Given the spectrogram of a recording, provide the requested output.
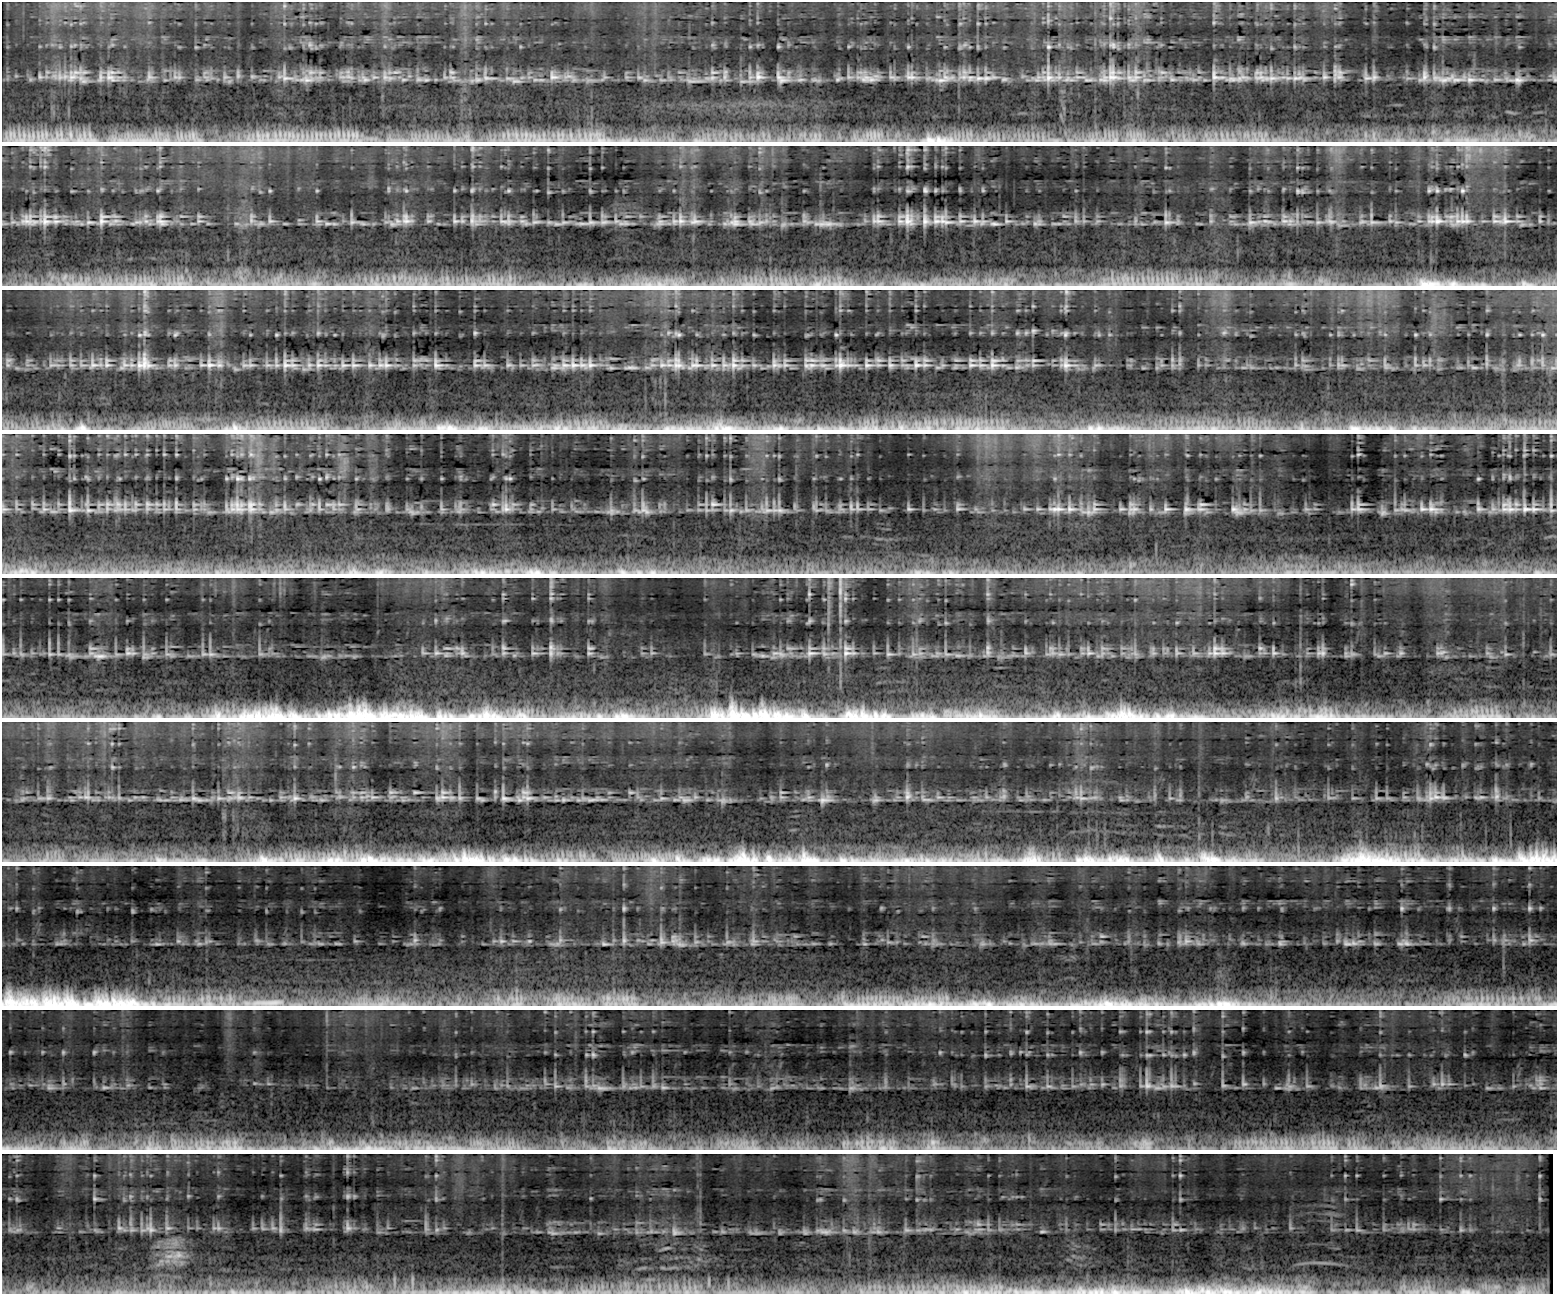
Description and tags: Sheeps Eating Grass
